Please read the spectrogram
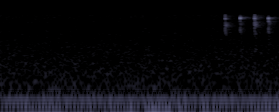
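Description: Quiet room tone, then a quick cluster of faint computer mouse clicks near the end as a folder is double-clicked open.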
